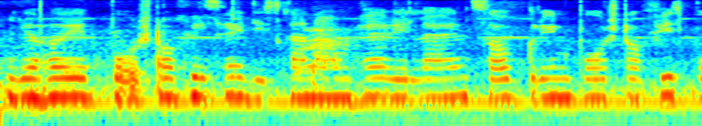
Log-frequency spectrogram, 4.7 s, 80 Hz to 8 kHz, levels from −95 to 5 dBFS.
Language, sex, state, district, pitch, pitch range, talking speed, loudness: Hindi, female, Gujarat, Valsad, 225 Hz, 220-230 Hz, 180 wpm, -17 LUFS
